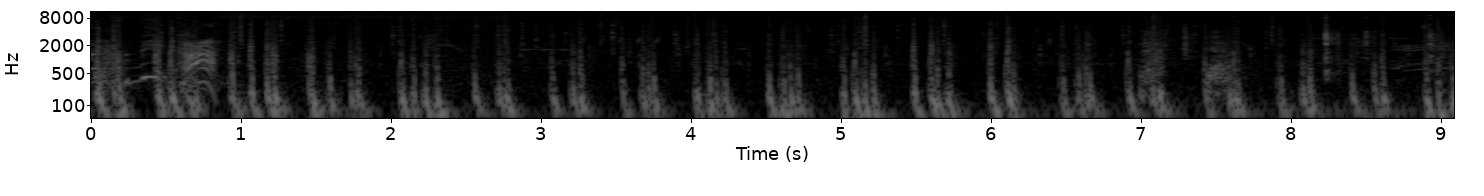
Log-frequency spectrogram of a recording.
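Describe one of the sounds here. A horse's hooves pound steadily at a gallop.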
